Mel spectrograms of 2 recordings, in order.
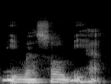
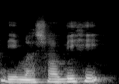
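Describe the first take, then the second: First: The word ends with an 'a' vowel. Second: The word ends with an 'i' vowel. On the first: The speaker calls it right. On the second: The speaker calls it wrong. "tidak dibaca"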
